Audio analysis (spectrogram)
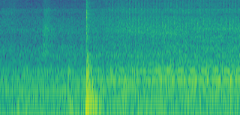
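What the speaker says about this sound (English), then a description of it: "Nice strong running motor, no knocks, no ticks." An engine idles steadily at close range with a low, even rumble, broken once by a brief sharp knock or clunk.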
